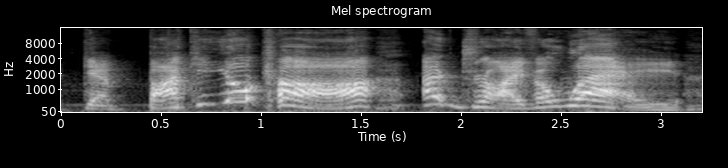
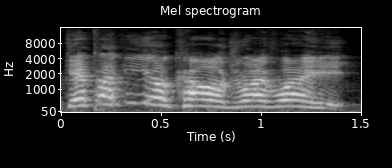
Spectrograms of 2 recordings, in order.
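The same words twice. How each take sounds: First: Loud, slow, spaced-out command; emphatic order. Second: Quick, higher-pitched urging; hurried order. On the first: Viewer ordering the crew to leave, slow emphatic order. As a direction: spell it out loudly for fools. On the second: Viewer urging the crew to leave, quick impatient order. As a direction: rattle it off impatiently. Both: Acted.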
